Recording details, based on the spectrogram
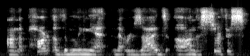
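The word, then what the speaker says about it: Mlenyegt: So the second one is Mlingyet. It is spelled M-L-E-N.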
